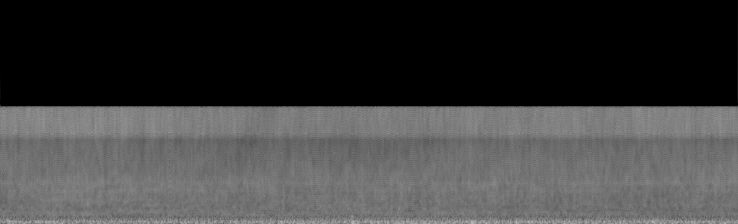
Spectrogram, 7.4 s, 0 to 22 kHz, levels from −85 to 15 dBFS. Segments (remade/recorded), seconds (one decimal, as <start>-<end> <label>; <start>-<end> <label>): 0.0-7.4 remade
